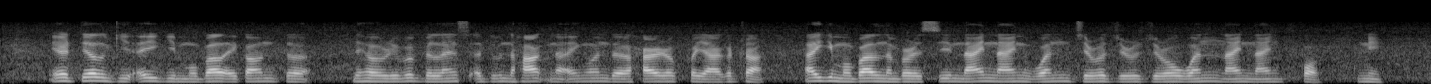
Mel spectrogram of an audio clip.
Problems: constant background noise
